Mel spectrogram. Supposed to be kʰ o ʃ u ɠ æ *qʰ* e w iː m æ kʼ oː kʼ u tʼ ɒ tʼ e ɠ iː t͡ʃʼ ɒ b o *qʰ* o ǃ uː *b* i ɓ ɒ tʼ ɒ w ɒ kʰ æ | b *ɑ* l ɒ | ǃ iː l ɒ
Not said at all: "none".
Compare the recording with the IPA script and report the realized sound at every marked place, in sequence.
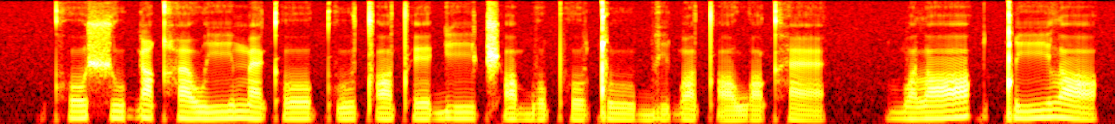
qʰ, pʰ, b, ɒ

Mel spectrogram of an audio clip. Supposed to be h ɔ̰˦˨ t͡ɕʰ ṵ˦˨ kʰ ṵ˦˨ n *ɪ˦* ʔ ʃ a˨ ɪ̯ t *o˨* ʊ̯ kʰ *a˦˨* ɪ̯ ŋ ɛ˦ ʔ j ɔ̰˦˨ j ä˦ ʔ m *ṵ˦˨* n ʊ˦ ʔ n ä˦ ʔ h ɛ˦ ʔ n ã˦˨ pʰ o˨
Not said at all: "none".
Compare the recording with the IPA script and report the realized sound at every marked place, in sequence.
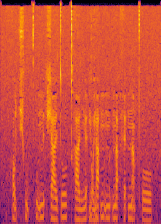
ɪ˦, o˦, a˨, ṵ˦˨

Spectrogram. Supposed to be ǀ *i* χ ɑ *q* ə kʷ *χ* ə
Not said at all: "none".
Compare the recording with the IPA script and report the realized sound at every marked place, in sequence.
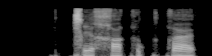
i, q, q

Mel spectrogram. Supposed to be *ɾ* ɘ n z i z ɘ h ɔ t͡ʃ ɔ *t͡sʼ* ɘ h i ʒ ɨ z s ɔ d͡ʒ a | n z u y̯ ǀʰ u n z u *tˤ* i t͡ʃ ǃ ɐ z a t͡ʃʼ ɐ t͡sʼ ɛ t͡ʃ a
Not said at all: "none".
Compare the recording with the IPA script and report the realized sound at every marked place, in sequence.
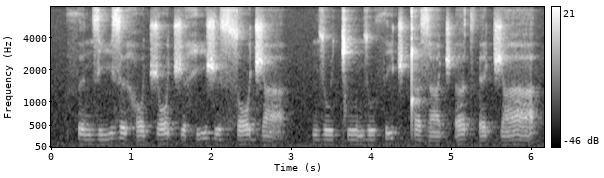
θ, t͡ʃ, θ

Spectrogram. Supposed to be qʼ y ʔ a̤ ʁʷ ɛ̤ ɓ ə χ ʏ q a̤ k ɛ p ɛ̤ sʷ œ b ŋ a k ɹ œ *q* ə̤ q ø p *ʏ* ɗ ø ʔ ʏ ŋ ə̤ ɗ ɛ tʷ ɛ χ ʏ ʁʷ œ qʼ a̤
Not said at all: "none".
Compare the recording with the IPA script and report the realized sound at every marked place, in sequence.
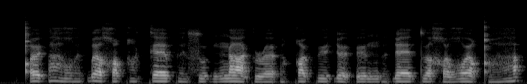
ʔ, y

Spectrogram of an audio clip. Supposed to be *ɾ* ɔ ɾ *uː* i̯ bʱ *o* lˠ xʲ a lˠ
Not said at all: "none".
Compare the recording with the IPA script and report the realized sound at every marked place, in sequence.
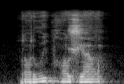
ɾ, u, ɔ

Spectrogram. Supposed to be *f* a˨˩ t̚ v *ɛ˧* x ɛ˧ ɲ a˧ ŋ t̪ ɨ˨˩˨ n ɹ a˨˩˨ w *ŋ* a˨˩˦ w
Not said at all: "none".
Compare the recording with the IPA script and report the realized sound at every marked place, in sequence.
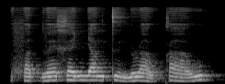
f, ɛ˧, k

